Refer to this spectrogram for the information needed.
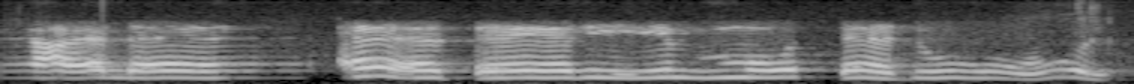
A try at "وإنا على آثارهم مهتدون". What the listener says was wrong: حاضر، أحييك على هذه القراءة، بس حضرتك تشبيع الغنة شوية بس.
